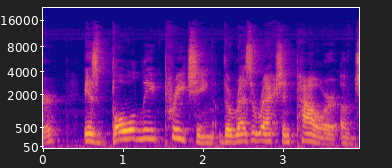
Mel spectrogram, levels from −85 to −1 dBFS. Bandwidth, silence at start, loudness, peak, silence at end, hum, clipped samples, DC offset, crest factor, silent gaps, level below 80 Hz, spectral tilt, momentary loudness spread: 16 kHz; 0 s; -23 LUFS; -8 dBFS; 0 s; none; under 0.1%; under 0.1%; 16 dB; none; -52 dBFS; -4 dB/octave; 9 LU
